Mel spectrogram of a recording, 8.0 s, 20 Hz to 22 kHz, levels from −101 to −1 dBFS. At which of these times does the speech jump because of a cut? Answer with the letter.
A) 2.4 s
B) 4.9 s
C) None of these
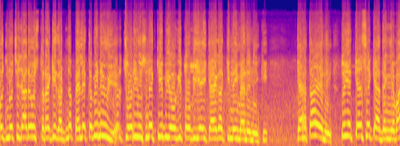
A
